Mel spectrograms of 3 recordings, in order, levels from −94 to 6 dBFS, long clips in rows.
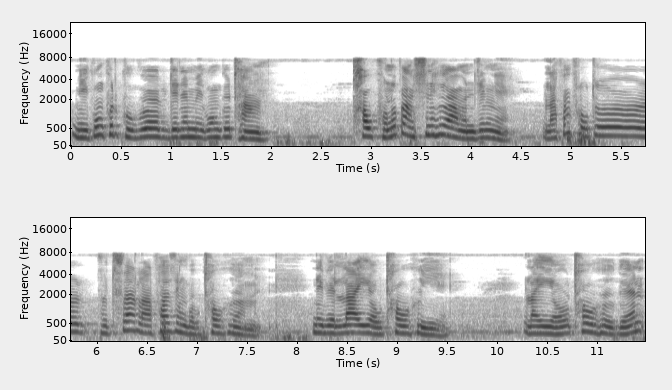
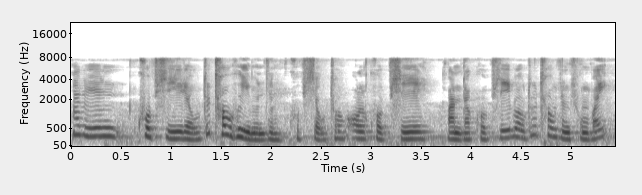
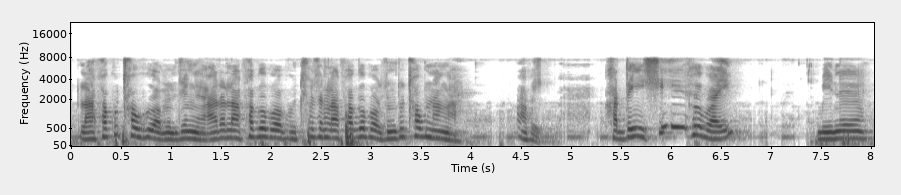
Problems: none marked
